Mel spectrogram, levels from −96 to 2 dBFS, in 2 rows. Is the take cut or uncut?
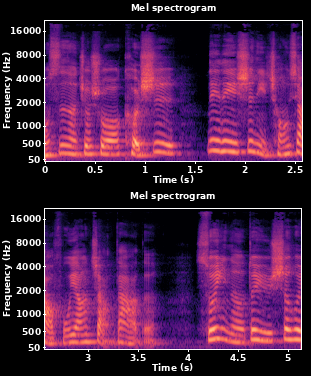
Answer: uncut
